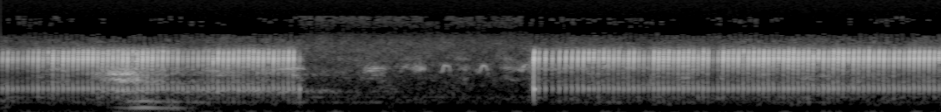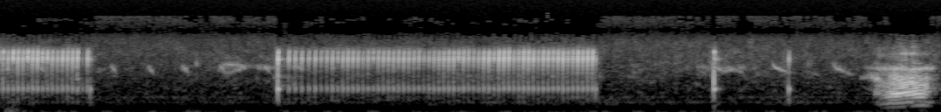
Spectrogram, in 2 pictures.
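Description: A telephone call to a husband's office rings over the line in three long, buzzing bursts separated by short pauses, thin and band-limited like a receiver's earpiece, ending with a click and brief noise as it's answered.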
